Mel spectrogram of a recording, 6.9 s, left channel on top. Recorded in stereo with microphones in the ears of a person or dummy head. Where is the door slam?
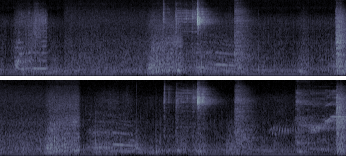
75° left (ahead or behind), 7 m.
